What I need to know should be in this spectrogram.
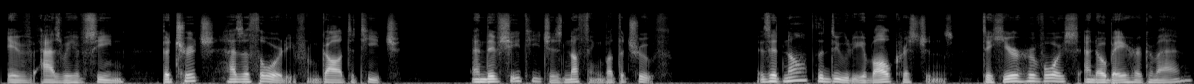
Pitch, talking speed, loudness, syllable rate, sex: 115 Hz, 185 wpm, -21 LUFS, 4.9 syllables/s, male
